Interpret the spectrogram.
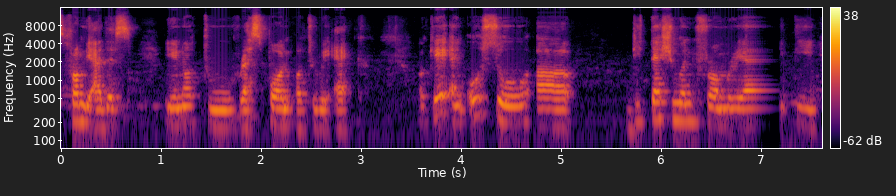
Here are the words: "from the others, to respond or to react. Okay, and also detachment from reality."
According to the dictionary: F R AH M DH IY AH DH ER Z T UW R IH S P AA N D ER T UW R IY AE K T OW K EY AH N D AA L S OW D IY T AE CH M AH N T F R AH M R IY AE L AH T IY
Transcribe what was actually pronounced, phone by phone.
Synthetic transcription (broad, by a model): F R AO M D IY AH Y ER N T UW R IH S P AA N AO T UW R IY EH K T OW K EY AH N AA L S OW D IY T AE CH M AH N T F R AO M R IY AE L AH T IY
